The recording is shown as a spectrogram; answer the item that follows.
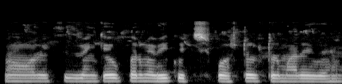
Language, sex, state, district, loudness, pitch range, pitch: Hindi, male, Jharkhand, Sahebganj, -18 LUFS, 140-150 Hz, 145 Hz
